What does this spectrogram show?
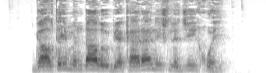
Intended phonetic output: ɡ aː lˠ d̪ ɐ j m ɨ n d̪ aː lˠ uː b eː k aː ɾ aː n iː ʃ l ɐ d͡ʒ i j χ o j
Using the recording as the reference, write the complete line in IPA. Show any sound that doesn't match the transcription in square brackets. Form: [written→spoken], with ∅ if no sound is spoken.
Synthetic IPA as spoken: ɡ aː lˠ [d̪→t̪] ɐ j m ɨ n d̪ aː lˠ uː b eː k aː ɾ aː n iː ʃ l ɐ d͡ʒ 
